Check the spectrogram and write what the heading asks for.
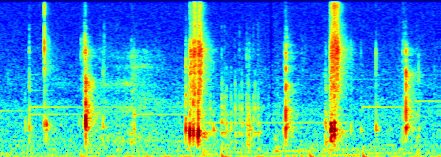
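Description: A Wet n Wild matte finish setting spray pumped at the face in about five short spurts, the strongest about two seconds in and near the end. The nozzle is broken and barely works.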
